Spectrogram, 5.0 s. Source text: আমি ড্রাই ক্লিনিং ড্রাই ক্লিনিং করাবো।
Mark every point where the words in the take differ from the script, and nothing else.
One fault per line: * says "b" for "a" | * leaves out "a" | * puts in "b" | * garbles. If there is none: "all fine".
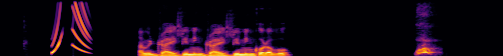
all fine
